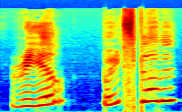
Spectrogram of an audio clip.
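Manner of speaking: high, drawn-out, incredulous; slow disgusted question. Acted. Luna holding the smelly cupcake, slow and disbelieving. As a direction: stretch out the words in disbelief.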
